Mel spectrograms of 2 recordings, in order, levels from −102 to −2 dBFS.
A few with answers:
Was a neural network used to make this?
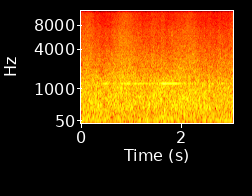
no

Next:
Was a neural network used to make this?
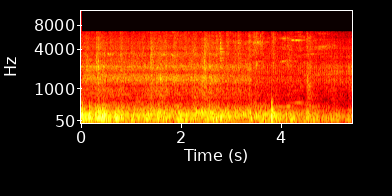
no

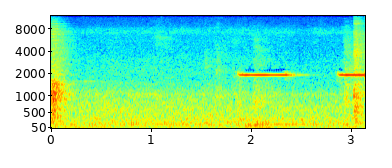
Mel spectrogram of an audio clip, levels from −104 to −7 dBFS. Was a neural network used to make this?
no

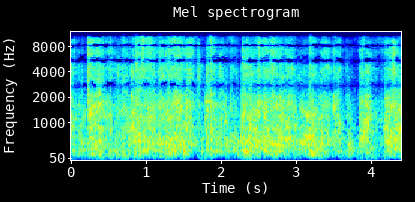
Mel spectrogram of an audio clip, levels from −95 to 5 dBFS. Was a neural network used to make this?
yes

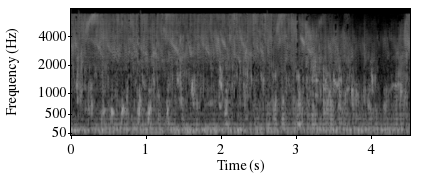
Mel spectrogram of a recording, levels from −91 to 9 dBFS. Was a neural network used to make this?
yes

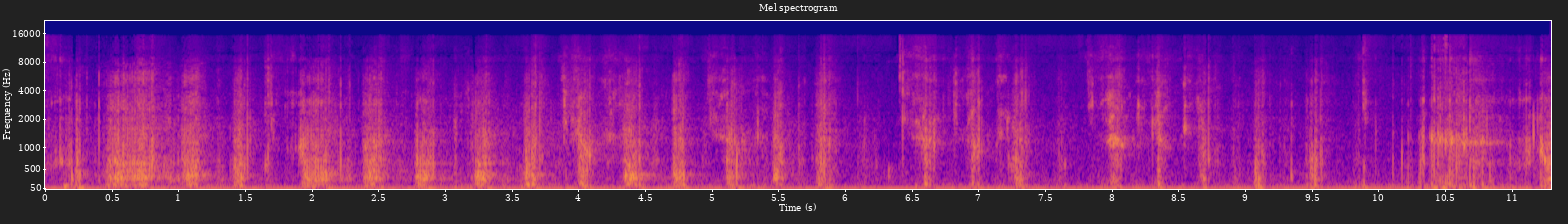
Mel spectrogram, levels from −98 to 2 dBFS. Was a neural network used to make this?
no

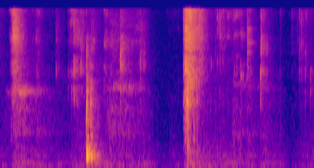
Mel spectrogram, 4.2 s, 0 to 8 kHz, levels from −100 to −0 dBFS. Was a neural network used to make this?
no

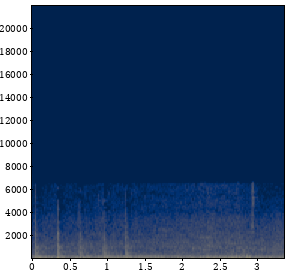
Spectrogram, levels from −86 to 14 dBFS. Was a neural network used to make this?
no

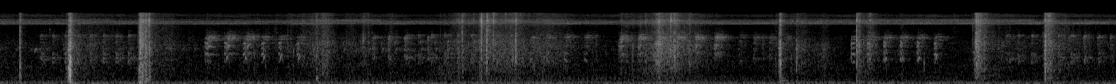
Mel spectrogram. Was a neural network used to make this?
no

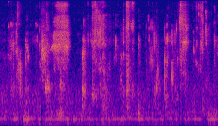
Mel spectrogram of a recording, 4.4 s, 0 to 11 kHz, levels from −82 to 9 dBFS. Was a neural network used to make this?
yes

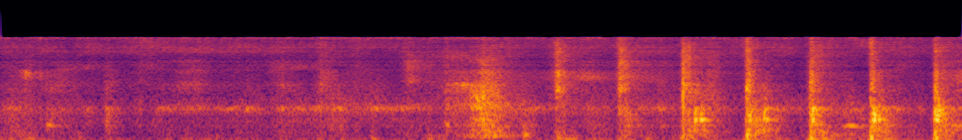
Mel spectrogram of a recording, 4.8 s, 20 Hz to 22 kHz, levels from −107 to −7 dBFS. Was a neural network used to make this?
yes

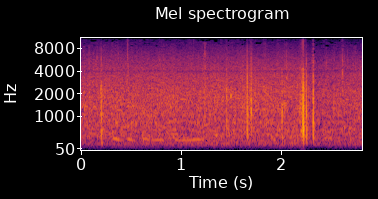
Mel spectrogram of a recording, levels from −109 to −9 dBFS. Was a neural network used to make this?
no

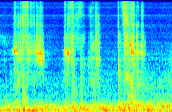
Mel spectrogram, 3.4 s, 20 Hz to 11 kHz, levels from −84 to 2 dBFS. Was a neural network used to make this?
yes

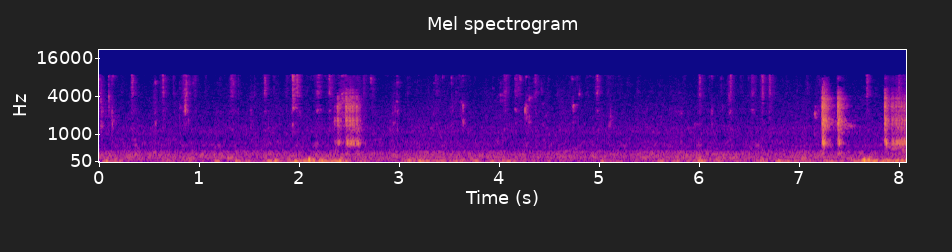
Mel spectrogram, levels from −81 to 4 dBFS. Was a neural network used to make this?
no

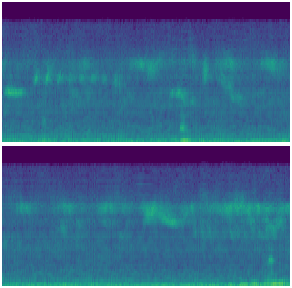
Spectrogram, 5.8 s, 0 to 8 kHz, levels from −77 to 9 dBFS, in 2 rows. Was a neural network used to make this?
yes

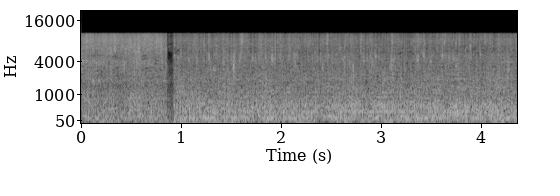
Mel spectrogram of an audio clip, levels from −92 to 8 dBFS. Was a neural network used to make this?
yes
